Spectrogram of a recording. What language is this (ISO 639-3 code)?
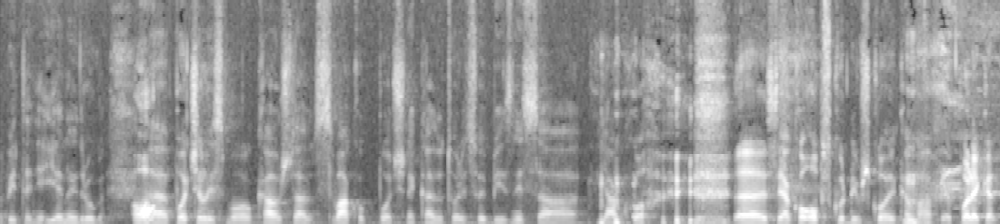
hrv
